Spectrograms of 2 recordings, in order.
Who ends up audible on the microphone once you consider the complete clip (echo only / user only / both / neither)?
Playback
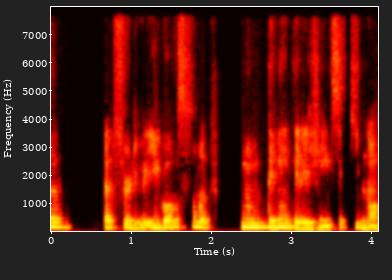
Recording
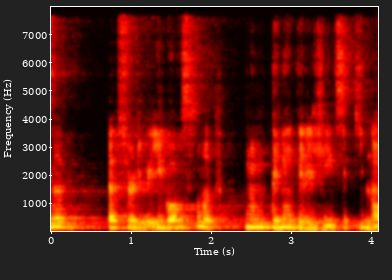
echo only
